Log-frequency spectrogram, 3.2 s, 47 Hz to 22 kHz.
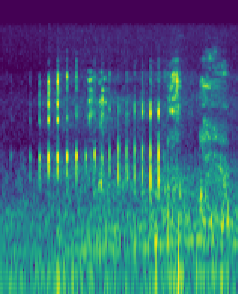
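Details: White storks at a nest in Przygodzice, Poland, on 17 August 2024, as young return to the nest and meet their parents, caught by an online nest camera; a quick run of dry pulsed clicks, about fifteen in two seconds, then fainter rasping notes.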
